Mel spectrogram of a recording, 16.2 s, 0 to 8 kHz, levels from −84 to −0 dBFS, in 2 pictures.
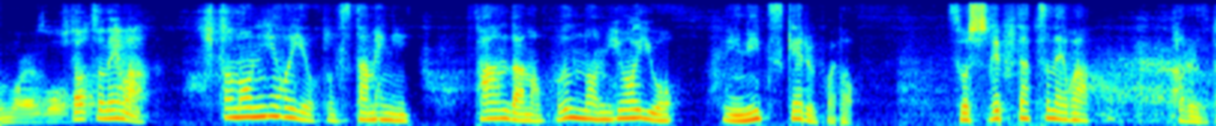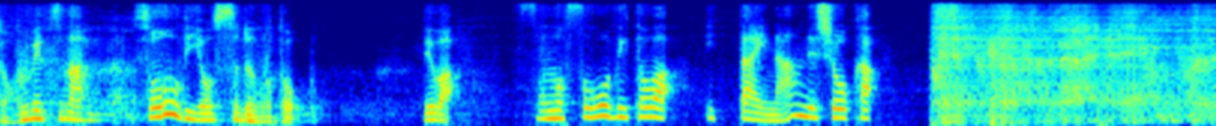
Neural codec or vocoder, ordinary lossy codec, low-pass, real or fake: codec, 16 kHz in and 24 kHz out, 0.6 kbps, FocalCodec, streaming, 4096 codes; none; 7.2 kHz; fake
